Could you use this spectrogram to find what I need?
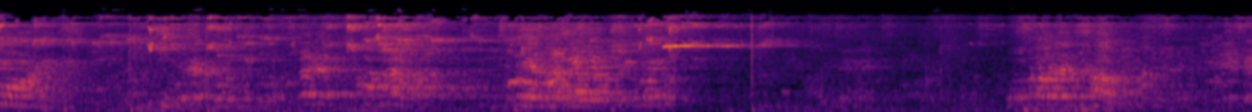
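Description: A crowd of young spectators shouts and chatters nearby.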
